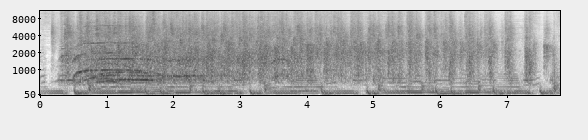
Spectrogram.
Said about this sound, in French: Très sympa cette euh, bande son de rire et d'applaudissements euh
